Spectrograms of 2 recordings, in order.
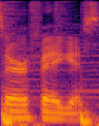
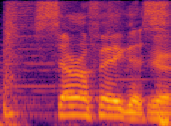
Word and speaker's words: Psarofagis: Yes, Sarafegas. Sarafegas. That's not how it's spelled, though. No, the P is silent.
